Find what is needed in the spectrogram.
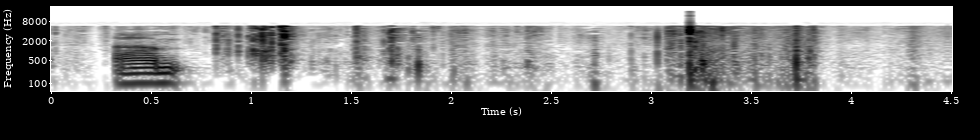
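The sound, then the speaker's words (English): Shrink wrap crinkling and tearing as it is peeled off the Alternity Core rulebook, a digest-size, full-colour book, with many irregular crackles and rustles following a short vocal sound at the start. “It's me unwrapping my Alternative Core rulebook.”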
